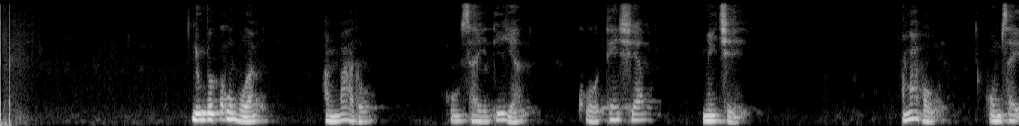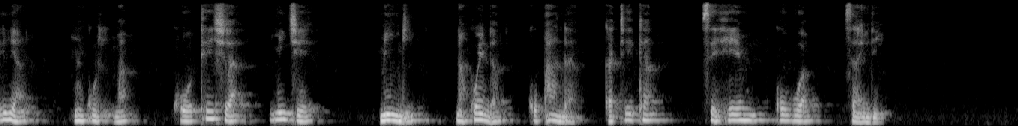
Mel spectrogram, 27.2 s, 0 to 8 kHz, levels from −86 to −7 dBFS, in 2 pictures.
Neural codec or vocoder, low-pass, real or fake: codec, 16 kHz, 2 kbps, FreqCodec, larger model; 7.2 kHz; fake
